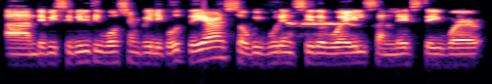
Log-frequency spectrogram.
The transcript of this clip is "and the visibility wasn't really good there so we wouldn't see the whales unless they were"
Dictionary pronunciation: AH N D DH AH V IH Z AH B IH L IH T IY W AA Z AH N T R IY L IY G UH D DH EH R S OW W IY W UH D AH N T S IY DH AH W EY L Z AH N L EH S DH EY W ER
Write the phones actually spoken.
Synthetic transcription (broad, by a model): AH N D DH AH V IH S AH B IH L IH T IY W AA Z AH N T R IY L IY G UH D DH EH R S OW W IY W UH D AH N T S IY DH AH W EY L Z AH N L EH S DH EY W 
